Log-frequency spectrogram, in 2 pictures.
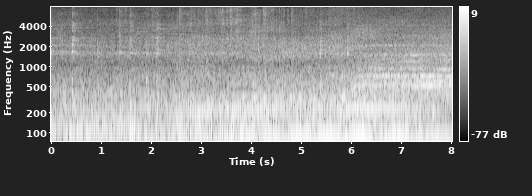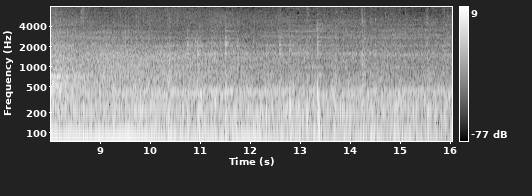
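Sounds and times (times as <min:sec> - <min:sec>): wheel clicks on rail joints: 0:00.0 - 0:07.1, 0:08.5 - 0:16.0
train coaches rumbling: 0:00.0 - 0:16.0
higher tones: 0:05.7 - 0:10.7.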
